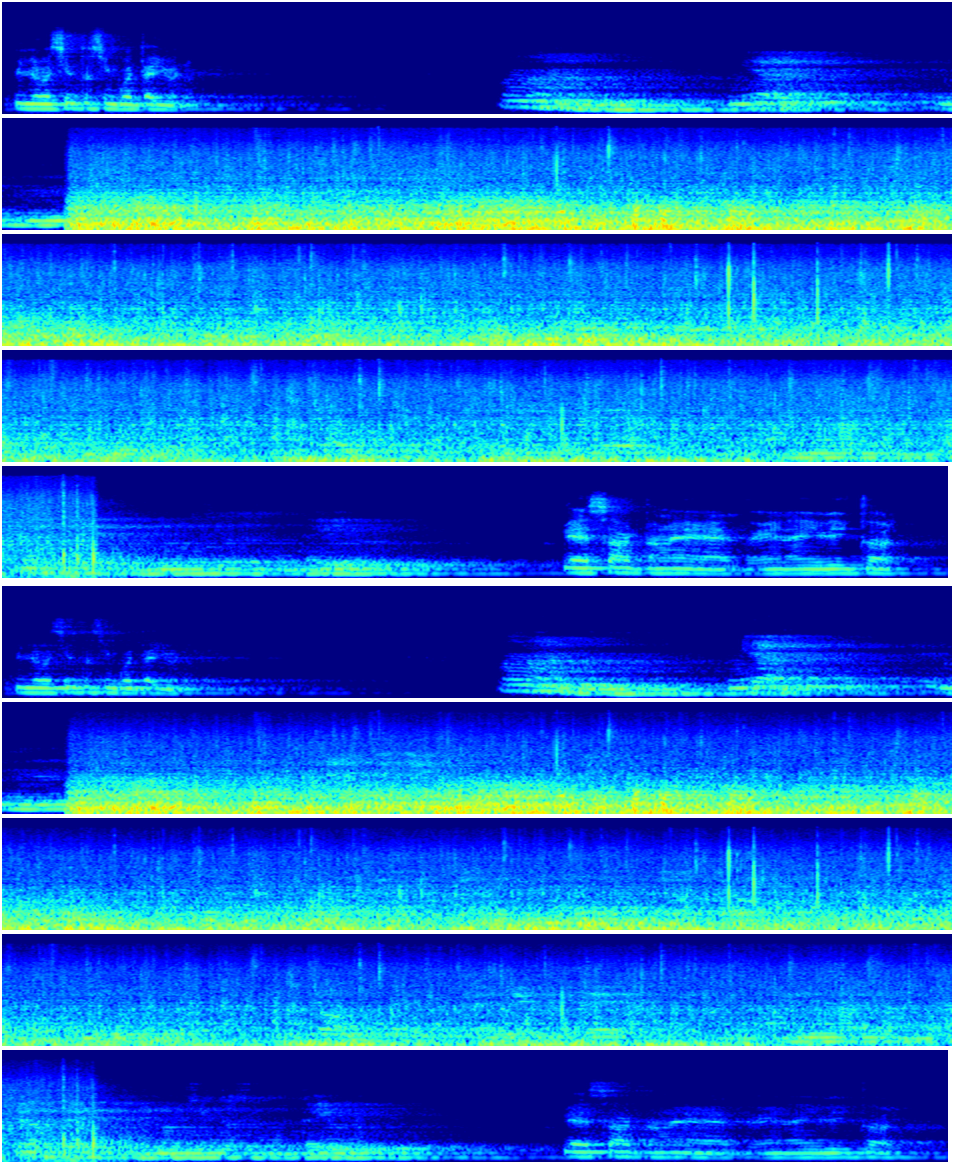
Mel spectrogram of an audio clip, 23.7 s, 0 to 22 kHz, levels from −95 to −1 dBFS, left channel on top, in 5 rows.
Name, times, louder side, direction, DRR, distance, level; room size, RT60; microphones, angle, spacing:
voice 1, 0.1-0.9 16.2-16.4 21.8-23.6, left 4 dB, 80° left, 0.8 m, -53 dB
voice 2, 2.5-3.3 3.6-4.1 4.5-5.3 6.2-7.1 7.4-7.9 8.9-12.2 12.6-15.1 15.5-20.8, equal, 85° right, 6.8 m, -52 dB
sound 1, 5.1-19.5, left 1 dB, 15° left, 0.5 m, -39 dB
23.0 x 18.5 x 7.8 m
head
